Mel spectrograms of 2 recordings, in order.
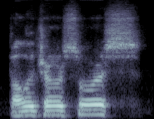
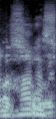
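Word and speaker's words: Bajadasaurus: No, Bulgarasaurus. What? It's like a Margosaurus with the spikes facing Oh, forwards. Bahatosaurus. Oh, There we go. yeah, Bahatosaurus.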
